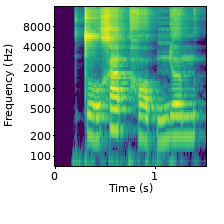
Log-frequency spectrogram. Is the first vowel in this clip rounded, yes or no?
yes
